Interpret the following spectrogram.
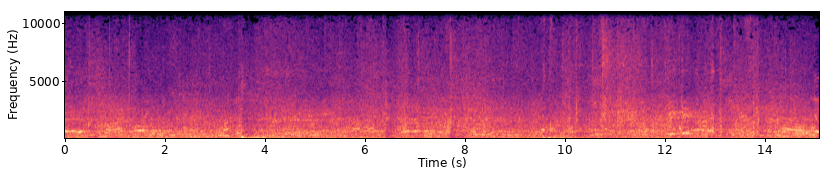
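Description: Ice-rink background during a hockey scrimmage: spectators chatting in the stands over the steady scrape of skates on the ice, with a few sharp clacks of sticks and puck.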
